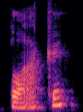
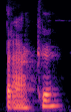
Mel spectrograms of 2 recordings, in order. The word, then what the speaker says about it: placa: dizer que é errado, palavras como, por exemplo, placa, dizer praca, ou bicicleta, dizer bicicleta.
